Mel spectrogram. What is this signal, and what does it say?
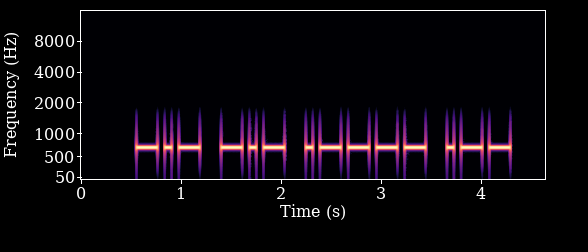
Morse code, heard as a keyed tone, about 17 wpm, 700 Hz. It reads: KK1W
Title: NA SOTA Activator Callsigns 17wpm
